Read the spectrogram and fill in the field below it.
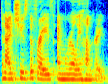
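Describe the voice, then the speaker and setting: A woman's voice: lowish voice, fairly even intonation, normal speed, fairly bright tone. A middle-aged American woman explaining a language program in a casual, chatty and encouraging way. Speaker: language program presenter and guest. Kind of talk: casual explanatory product demonstration.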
